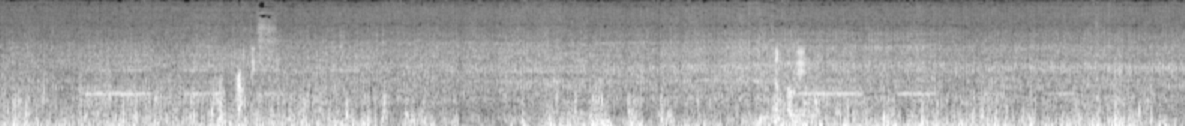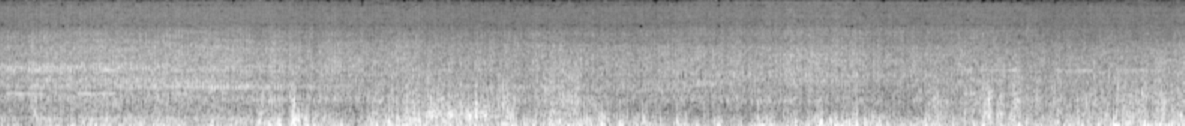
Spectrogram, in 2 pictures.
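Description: Clark forklift running as it is manoeuvred at low speed, its warning beeper sounding in short, even beeps about once a second through the first half, with wind on the microphone.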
